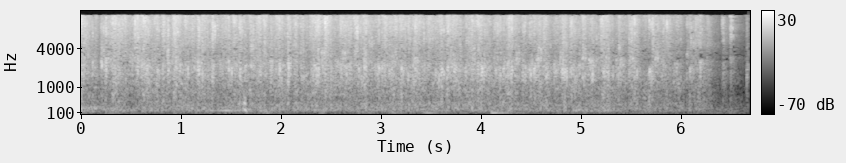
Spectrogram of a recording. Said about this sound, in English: Now you can applaud.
